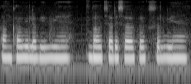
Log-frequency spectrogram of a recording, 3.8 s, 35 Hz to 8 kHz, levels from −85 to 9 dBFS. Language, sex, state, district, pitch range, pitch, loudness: Hindi, male, Jharkhand, Ranchi, 190-195 Hz, 195 Hz, -14 LUFS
